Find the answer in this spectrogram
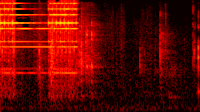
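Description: Old-style desk telephone ringing with a bright, steady bell tone that cuts off abruptly under a second in as the receiver is lifted.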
